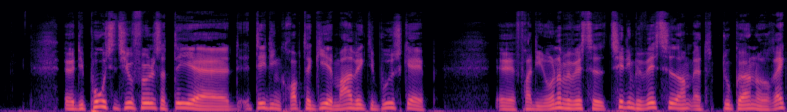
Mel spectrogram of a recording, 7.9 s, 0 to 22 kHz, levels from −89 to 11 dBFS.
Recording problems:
none

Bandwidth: 14.5 kHz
